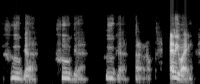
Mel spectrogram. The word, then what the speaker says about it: hygge: we'd talk about and i looked up this pronunciation multiple times um and i saw a little variations but basically it's hygge so and i heard huge hygge very like americanized right um and then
